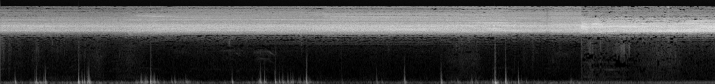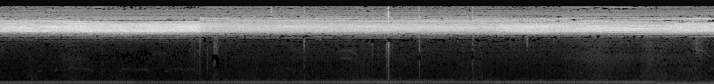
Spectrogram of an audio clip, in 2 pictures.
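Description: Steady, loud high-pitched drone of insects, with a few short low thumps in the first ten seconds.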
